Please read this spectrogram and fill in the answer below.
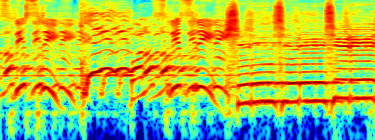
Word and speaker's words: শ্রী শ্রী: আরে মাসি ওনার নাম ছিরি ছিরি না, বলো শ্রী শ্রী, বলো শ্রী শ্রী।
